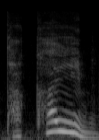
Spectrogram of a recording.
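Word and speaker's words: 高: আবার কোনো করে ওয়া তাকাই বিরু দেশ, মানে খুব উঁচু বিল্ডিং, 2 কেজি তাকাই ব্যবহার করে, সেটা প্রেক্ষাপট অনুসারে চিন্তা করতে হবে আমাদের।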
